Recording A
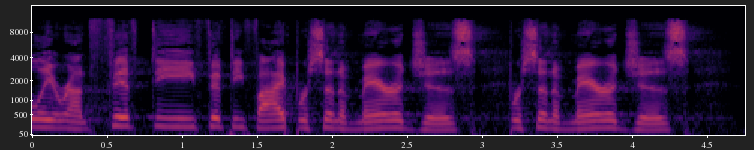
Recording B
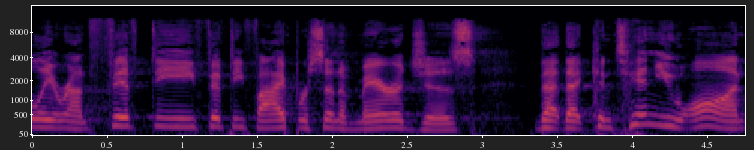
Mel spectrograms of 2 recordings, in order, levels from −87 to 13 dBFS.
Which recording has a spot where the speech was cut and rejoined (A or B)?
A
